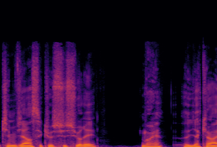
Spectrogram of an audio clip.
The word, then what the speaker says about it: susurrer: Mais du coup, je me suis dit, c'est marrant, ça doit être le seul mot où il y a un S entre 2 voyelles qui se prononce et pas Z.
